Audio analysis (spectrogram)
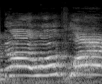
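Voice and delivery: put-on very high, loud childish protest; mock kid's tantrum. Boy arguing against bedtime, mock high shrieking. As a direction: imitate a boy shrieking back at dad.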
